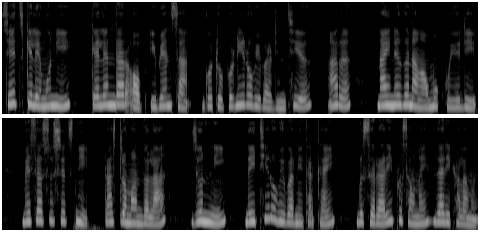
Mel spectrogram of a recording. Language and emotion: Bodo, neutral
